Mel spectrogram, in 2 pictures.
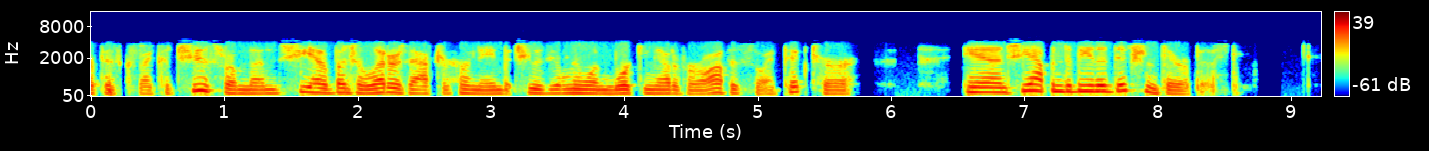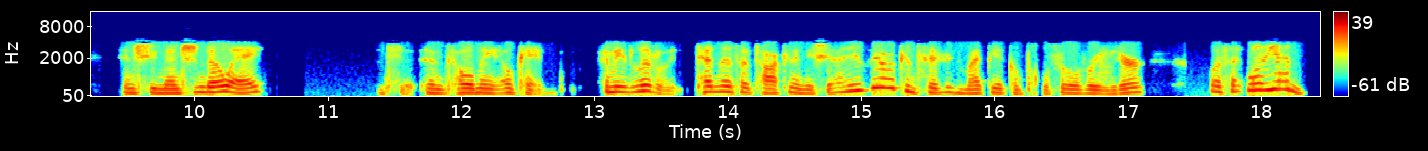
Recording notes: the 100 Pounders Phone Meeting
